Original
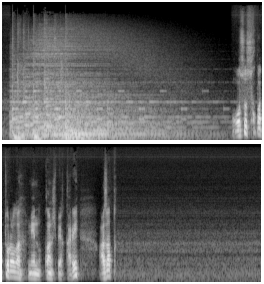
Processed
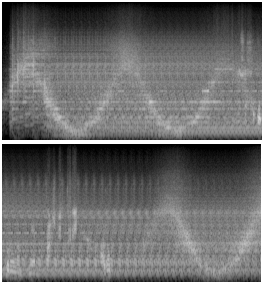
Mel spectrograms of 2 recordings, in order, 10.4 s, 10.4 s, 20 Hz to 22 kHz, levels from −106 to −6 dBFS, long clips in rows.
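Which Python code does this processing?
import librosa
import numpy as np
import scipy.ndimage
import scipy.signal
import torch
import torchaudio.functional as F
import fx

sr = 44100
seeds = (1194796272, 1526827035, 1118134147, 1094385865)

y = fx.recorder_agc(x, sr, target_db=-14.0, rise_db_per_s=22.0, max_gain_db=30)
y = fx.weighting(y, sr, curve='ITU-R 468')
y = fx.quant_companded(y, sr, bits=4)
y = fx.wah_lfo(y, sr, hz=0.5, low_hz=240.0, high_hz=3800.0, q=2.8)
y = fx.echo_swell(y, sr, ms=160, loudest=8, wet_db=-15.0)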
